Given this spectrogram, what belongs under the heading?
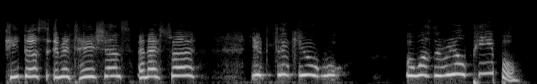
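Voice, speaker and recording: A woman playing a gushing, excitable gangster's girlfriend in an amateur radio drama. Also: extremely high pitch, normal speed, dry recording. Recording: dull lo-fi dry home recording.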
